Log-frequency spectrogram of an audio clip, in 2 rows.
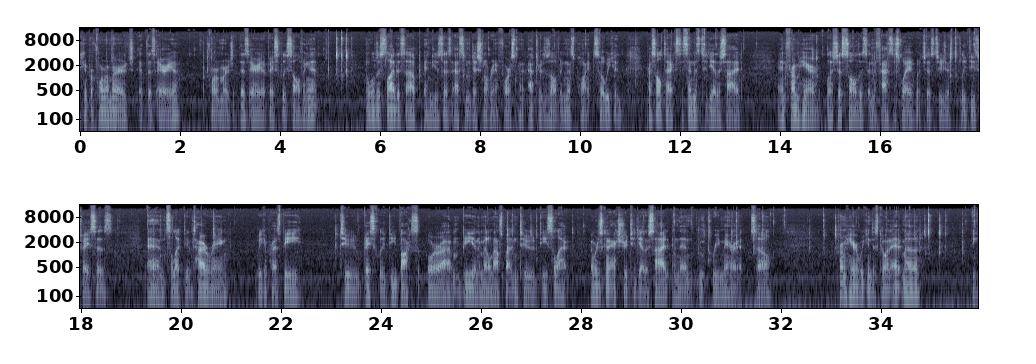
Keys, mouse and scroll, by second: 0.5 m, 0.9 click, 2.1 shift+click, 2.1 shift+click, 2.4 shift+r, 4.7 shift+click, 5.1 g, 5.2 g, 5.9 click, 6.8 shift+click, 6.9 shift+click, 7.4 g, 7.6 g, 7.9 click, 8.0 click, 8.9 ctrl+x, 9.1-9.4 scroll down 2, 9.4-10.1 middle drag, 10.8 alt+x, 11.8 middle click, 12.2-12.5 scroll down 2, 12.3 shift+middle click, 12.7 middle click, 13.5 scroll up 1, 14.6 3, 14.8 click, 15.1 middle click, 15.1 scroll down 1, 15.8 shift+click, 16.2 x, 16.8 click, 17.3 1, 17.7 middle click, 18.3 alt+click, 18.7 middle click, 19.3 z, 19.8-20.6 scroll down 1, 20.6 b, 21.0-23.0 middle drag, 23.0 b, 23.6-26.4 middle drag, 26.4-26.9 typing, 27.9 click, 29.0 alt+x, 29.8 middle click, 30.4 alt+x, 31.4 alt+z, 31.8 middle click, 32.1 scroll up 1, 33.2 ctrl+r, 33.3 click, 33.4 right click, 34.0 click, 34.4 shift+click, 34.8 f, 35.1 f, 35.4 scroll down 1, 35.6 shift+middle click.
